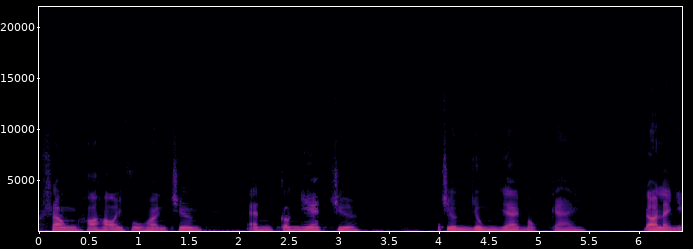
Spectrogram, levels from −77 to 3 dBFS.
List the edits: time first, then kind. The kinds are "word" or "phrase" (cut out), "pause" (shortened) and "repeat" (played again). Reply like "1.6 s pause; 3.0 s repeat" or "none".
4.0 s word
